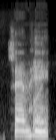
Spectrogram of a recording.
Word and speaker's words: Samhain: Yeah, it gets even more confusing in that it's supposed to be pronounced Samhain, but still spelled like that. Because Celtic pronunciation and all.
